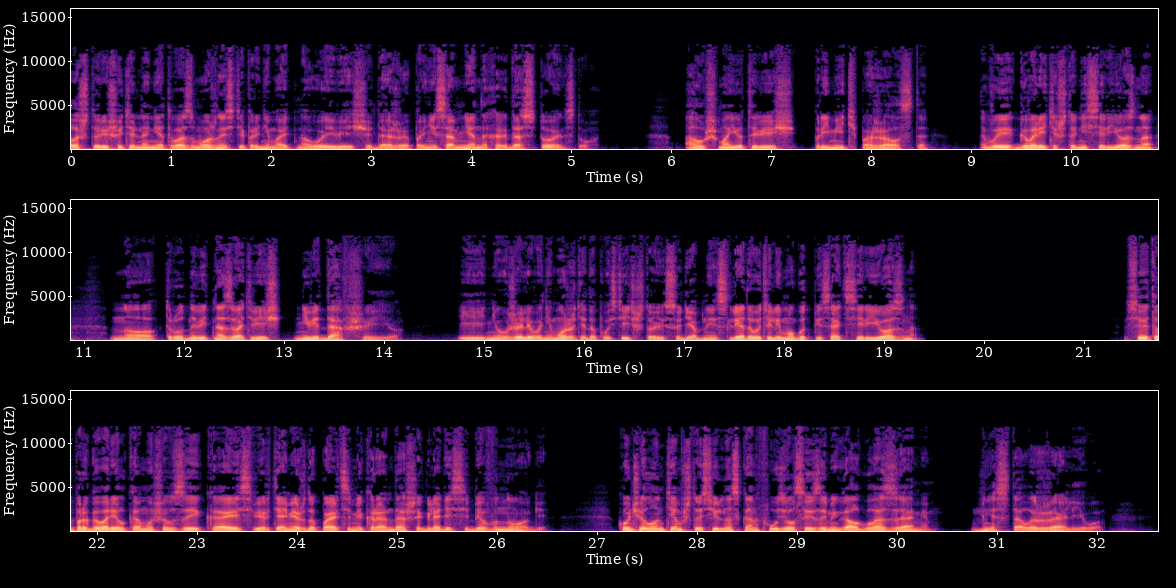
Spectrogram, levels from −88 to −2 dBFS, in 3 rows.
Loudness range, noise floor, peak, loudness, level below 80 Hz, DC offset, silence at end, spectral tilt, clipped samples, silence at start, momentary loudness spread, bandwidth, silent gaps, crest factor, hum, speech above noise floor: 4 LU; -64 dBFS; 0 dBFS; -19 LUFS; -36 dBFS; under 0.1%; 0.55 s; -7 dB/octave; under 0.1%; 0 s; 9 LU; 12 kHz; 19.48-21.17 s; 18 dB; none; 46 dB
